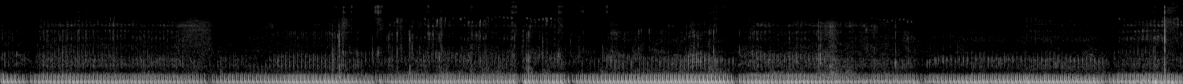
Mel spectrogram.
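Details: Scottish Fold cat named Tino purring loudly and affectionately at home, a deep continuous rumble with regular low pulses and brief breaks for breath, sustained throughout.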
